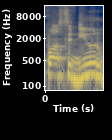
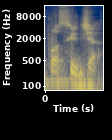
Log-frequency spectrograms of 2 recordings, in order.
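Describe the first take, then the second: First: The middle is said with a d sound. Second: The middle is said with a j sound. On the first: The speaker calls it wrong. "এটাকে অনেকে প্রসিডিউর বলে, দেখো এটা ভুল pronunciation" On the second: The speaker calls it right. "এটা হবে প্রসিজার"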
